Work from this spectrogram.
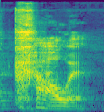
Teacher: Já se você grafar a palavra com uma consoante surda, essa consoante surda é aspirada. Então uma palavra começa com K, é pronunciada com o K seguido de uma aspiração, não som de H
